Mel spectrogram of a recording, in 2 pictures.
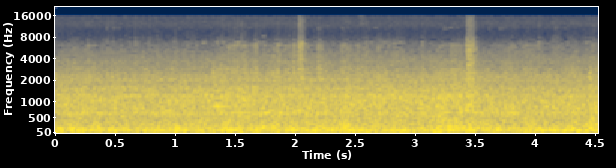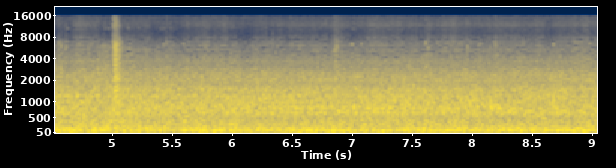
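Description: Steady running noise of a moving train heard from inside the locomotive cab, with a few faint clicks about two, three and a half and five seconds in.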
